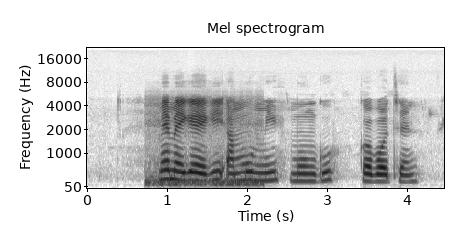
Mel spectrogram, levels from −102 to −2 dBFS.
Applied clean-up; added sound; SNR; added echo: none; Strum; 12 dB; none.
